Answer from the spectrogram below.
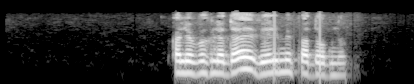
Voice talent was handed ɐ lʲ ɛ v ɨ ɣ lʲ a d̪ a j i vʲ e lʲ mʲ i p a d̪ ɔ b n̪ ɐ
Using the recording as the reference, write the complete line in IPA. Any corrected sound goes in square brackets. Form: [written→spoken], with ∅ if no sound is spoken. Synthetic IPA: ɐ lʲ ɛ v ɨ ɣ lʲ a d̪ a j [i→ɛ] vʲ e lʲ mʲ i p a d̪ ɔ b n̪ ɐ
